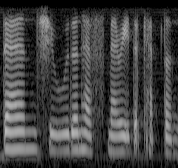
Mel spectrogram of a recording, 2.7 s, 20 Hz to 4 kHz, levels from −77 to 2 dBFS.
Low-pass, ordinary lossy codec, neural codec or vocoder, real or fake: 3.6 kHz; none; none; real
